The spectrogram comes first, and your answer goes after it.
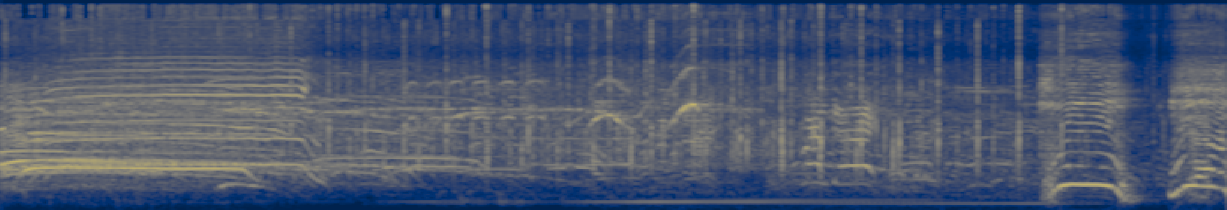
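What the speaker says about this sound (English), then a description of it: "So can I get a big round of applause" A large outdoor rally crowd at the Grand Parade in Cork breaks into loud, sustained applause and cheering with whoops, swelling and rolling for several seconds after a voice over a public address system finishes speaking.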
